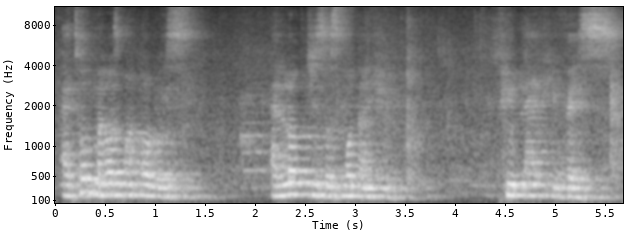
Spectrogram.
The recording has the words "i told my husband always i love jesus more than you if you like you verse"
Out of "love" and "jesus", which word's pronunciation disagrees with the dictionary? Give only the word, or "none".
none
